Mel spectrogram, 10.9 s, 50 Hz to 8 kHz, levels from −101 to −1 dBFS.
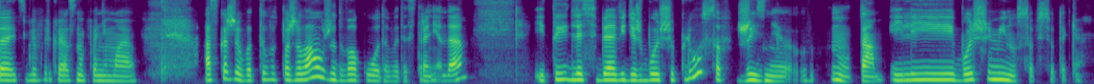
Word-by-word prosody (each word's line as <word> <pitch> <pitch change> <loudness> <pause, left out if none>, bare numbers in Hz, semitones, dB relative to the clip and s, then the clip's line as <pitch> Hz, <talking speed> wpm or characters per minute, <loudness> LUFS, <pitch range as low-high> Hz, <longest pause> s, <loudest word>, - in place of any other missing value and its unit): Да, 200 - +6
я 195 - -1
тебя 195 -1 -9
прекрасно 195 -2 -4
понимаю. 180 -2 -4 0.7
А 195 - +5
скажи, 230 +2 +2
вот 190 -1 -3
ты 225 - -4
вот 220 -1 -9
пожила 210 +8 +4
уже 250 -9 +1
2 190 -2 -3
в - - -16
этой 165 0 -12
стране, 175 -1 -6
да, 185 +5 +4 0.7
и 190 - -4
ты 225 +4 0
для 215 0 +4
себя 210 0 +4
видишь 200 -1 +1
больше 210 +2 +1
плюсов 315 - 0
в - - -18
жизни, 185 -3 +2
э, - - -10 0.4
ну, 200 -8 -1
там 170 +3 +2
или 215 +1 +2
больше 215 +4 0
минусов 215 - +1
всё-таки? - - -12
200 Hz, 180 wpm, -22 LUFS, 190-215 Hz, 0.7 s, Да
